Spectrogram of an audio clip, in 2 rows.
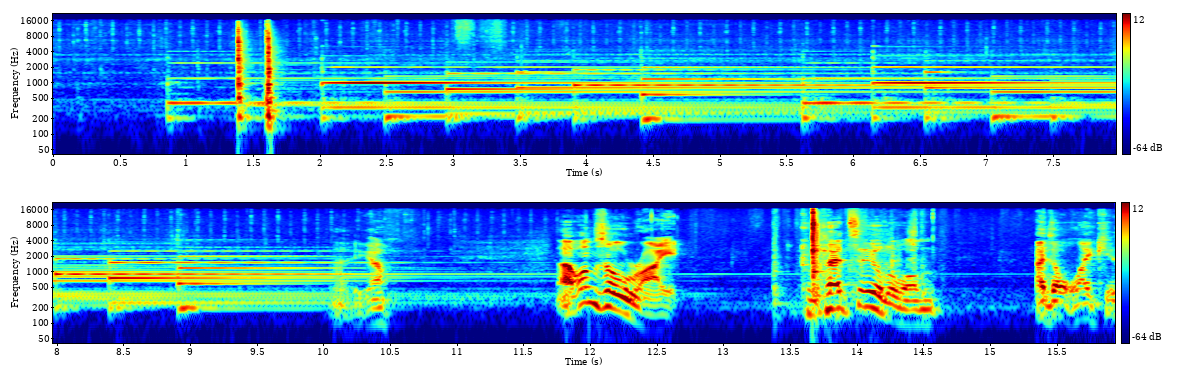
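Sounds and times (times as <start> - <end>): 
brief mechanical rattle: 0.0 - 11.1
clock chiming a slow melody: 0.8 - 13.1
speech: 11.8 - 12.7, 13.6 - 14.7, 15.4 - 15.9.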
